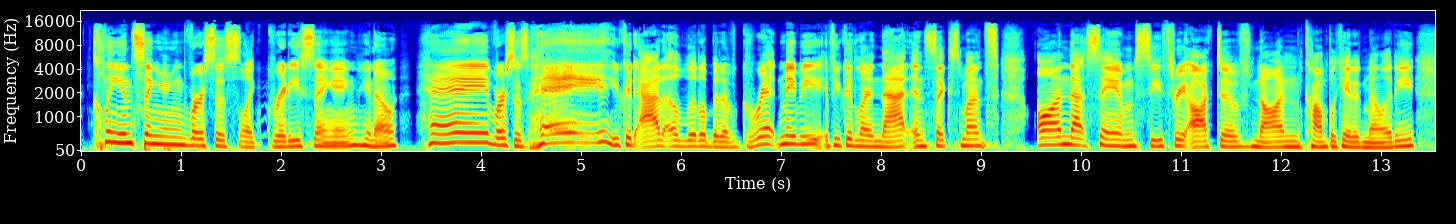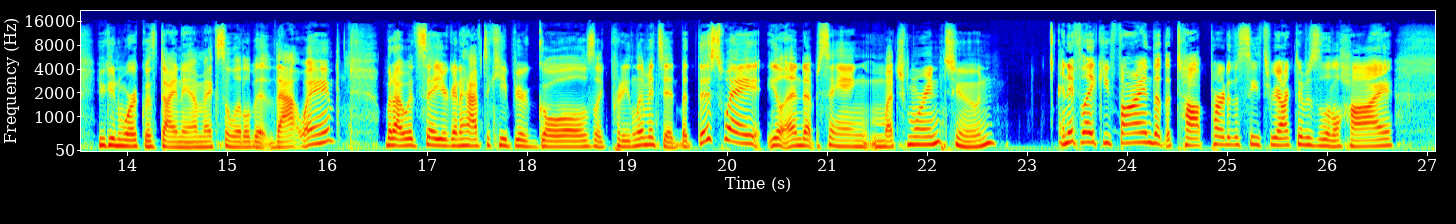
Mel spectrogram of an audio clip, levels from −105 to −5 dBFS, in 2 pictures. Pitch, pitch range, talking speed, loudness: 180 Hz, 155-210 Hz, 195 wpm, -20 LUFS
